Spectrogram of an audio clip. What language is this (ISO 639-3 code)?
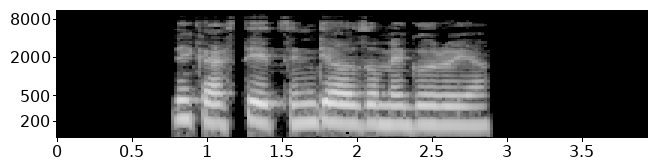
ibo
